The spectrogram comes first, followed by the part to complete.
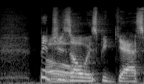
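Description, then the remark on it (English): A voice imitates a woman's dramatic gasp of surprise as she looks down at her phone: a loud, drawn-out voiced intake with a wavering pitch, followed by a shorter second burst. “and we're chatting on the deck, and then she looks down on her phone and then gasps.”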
